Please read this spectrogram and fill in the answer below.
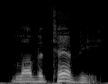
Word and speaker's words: Lavatevi: I guess I don't naturally stress that middle syllable, and I think when it's three syllables like that, I need to stress the middle one.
